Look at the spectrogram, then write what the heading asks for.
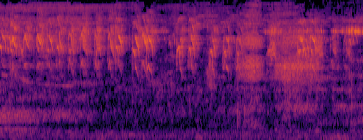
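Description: Birds calling: a rapid string of short, falling chirps, several a second, with a brief hiss about five seconds in.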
